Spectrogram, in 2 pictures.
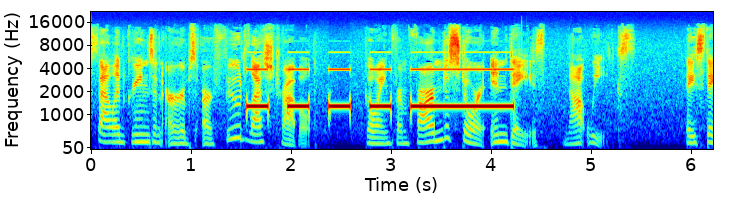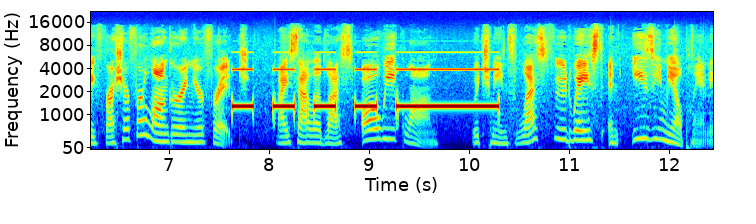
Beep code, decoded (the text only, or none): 4 short, 1 long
